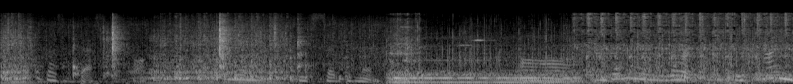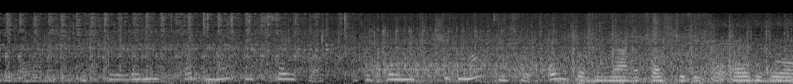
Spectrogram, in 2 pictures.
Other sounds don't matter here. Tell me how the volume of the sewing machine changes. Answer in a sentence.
The loudness of the sewing machine stays about the same.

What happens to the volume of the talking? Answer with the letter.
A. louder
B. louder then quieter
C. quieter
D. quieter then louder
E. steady
A.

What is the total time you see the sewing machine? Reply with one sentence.
You can hear the sewing machine for 16 seconds altogether.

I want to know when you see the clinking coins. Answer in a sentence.
The clinking coins can't be heard in this clip.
